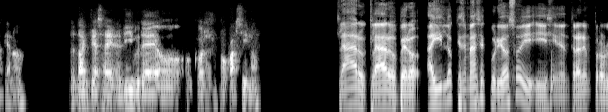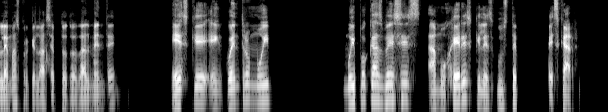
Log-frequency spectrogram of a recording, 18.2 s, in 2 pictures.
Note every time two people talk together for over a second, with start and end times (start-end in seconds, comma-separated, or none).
none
